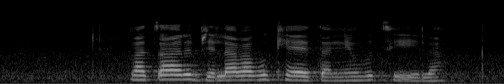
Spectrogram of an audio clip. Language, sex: Tsonga, female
